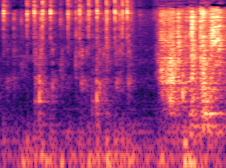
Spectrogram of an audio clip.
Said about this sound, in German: Ich klicke schon mal meine Maus an. Hat nichts gebracht.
